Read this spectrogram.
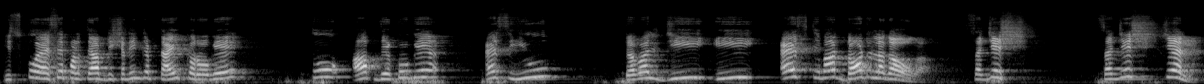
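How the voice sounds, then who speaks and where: High-voiced shorthand teacher. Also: male voice, unhurried, a bit bright. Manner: explains step by step, asks students questions. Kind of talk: classroom lesson.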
